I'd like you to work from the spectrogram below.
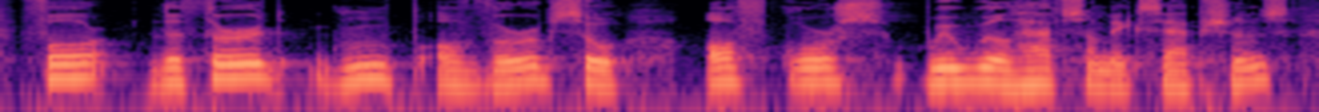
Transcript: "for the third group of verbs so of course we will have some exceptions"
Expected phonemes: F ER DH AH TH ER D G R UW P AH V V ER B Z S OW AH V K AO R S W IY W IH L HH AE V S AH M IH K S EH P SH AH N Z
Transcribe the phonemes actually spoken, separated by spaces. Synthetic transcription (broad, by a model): F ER DH AH TH ER D G R UW P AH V V ER B Z S OW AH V K AO R S W IY W IH L HH AE V S AH M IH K S EH P SH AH N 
